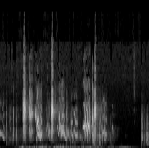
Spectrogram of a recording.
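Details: Budgerigar chirps and squeaky warbles over a loud low rumbling, shuffling noise that partly competes with the bird.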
